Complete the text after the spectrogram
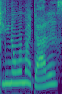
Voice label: Girl Worried; Warehouse

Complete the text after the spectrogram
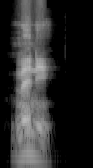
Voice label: surprised

